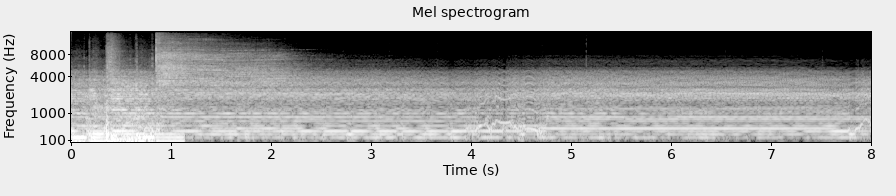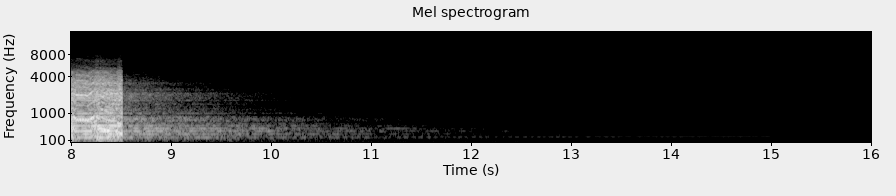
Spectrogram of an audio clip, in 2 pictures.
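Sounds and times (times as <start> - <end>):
distorted electric guitar chords: 0.0 - 9.6.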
